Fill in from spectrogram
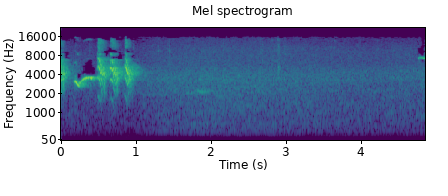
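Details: Icterine warbler, a European songbird, recorded as training material for songbirds: a short burst of high, rapid chirps and whistled notes in the first second, then quiet hiss, with another phrase starting at the end.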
